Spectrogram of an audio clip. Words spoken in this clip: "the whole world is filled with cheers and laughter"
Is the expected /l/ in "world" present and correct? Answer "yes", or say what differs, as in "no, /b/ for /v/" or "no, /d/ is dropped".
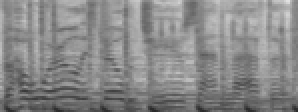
yes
